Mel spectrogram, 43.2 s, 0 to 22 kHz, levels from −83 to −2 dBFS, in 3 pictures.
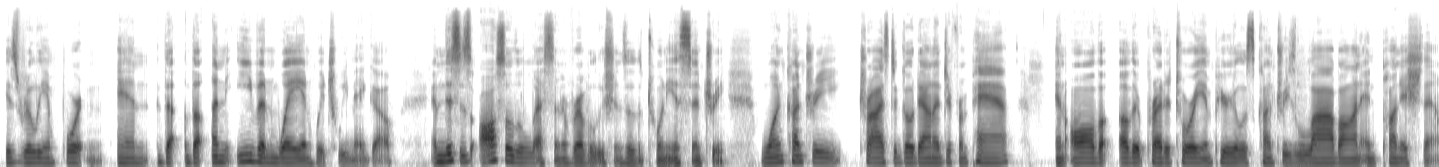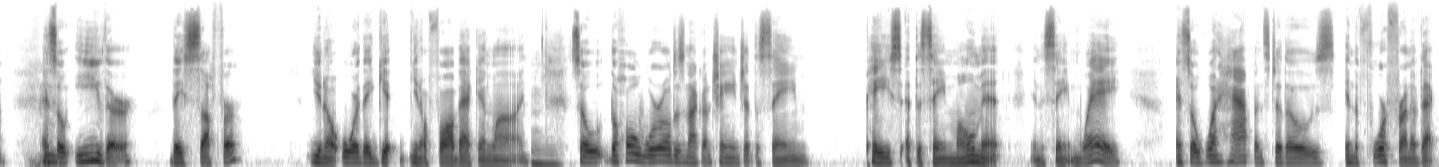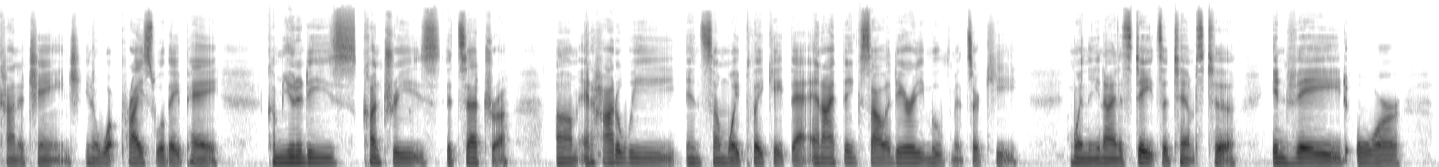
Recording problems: none

